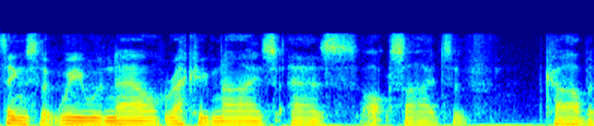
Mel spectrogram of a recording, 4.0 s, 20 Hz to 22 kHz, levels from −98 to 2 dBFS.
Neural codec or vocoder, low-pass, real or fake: none; 7.2 kHz; real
